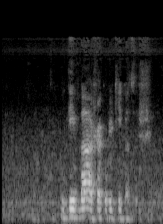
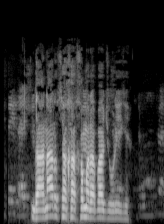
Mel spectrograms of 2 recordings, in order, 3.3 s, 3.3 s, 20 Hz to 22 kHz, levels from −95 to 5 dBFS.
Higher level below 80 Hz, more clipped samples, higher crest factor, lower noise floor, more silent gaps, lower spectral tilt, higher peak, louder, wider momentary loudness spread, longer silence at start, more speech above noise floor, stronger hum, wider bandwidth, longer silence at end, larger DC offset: first, -62 dBFS vs -68 dBFS; neither; about the same, 20 dB vs 18 dB; second, -48 dBFS vs -54 dBFS; neither; first, -7 dB/octave vs -5.5 dB/octave; second, -4 dBFS vs 0 dBFS; second, -21 LUFS vs -16 LUFS; about the same, 22 LU vs 20 LU; about the same, 0.25 s vs 0.2 s; second, 26 dB vs 37 dB; neither; first, 11.5 kHz vs 9.8 kHz; second, 0.25 s vs 0.75 s; neither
